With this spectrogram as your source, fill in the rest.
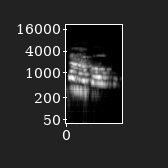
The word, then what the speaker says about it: Sennebogen: Did I pronounce the Sennebogen part right? Sennebogen, yeah, Sennebogen.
